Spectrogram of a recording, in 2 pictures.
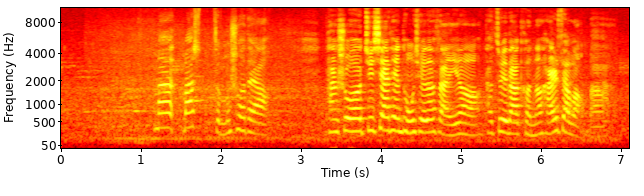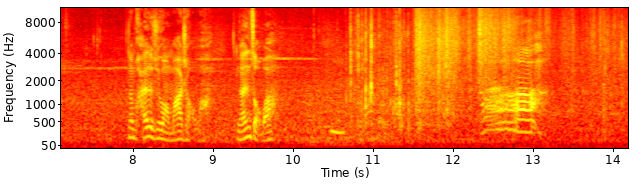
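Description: A young woman speaks in a worried voice, close by.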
